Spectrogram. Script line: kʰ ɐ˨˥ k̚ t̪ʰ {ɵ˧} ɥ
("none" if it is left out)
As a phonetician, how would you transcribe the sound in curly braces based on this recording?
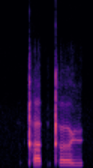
ɵ˧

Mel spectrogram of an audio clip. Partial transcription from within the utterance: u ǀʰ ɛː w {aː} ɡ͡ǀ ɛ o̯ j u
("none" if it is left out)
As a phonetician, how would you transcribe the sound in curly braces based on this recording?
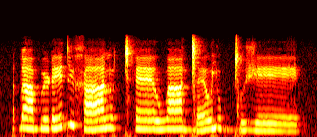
aː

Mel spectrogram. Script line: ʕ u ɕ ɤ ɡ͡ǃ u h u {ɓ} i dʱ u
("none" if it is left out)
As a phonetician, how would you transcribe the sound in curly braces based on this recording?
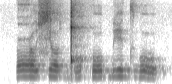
ɓ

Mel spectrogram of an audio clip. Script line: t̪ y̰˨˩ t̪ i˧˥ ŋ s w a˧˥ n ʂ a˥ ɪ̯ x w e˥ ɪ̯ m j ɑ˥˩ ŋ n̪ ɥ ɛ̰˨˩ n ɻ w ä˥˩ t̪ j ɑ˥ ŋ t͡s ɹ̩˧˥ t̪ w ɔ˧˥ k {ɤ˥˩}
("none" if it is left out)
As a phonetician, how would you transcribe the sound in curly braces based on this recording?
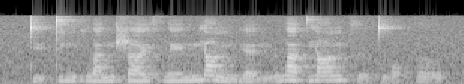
ɤ˥˩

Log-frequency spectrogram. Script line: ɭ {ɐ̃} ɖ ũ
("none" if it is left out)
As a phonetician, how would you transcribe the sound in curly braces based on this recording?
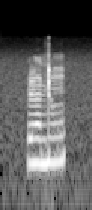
ɐ̃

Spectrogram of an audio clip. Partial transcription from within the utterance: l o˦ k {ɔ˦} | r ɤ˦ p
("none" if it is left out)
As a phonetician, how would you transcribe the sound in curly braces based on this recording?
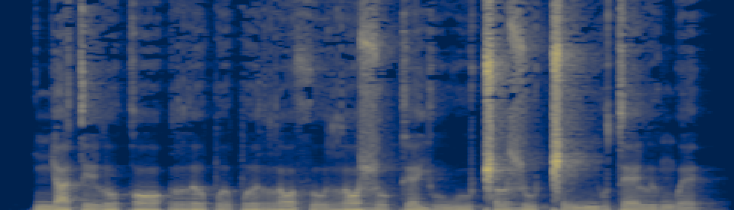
ɔ˦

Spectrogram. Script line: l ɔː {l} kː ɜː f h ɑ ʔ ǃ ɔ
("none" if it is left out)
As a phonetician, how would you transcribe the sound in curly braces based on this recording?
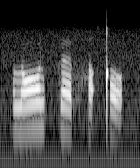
l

